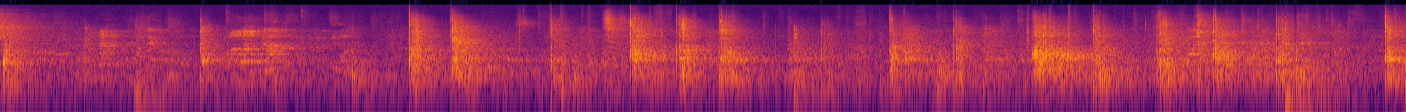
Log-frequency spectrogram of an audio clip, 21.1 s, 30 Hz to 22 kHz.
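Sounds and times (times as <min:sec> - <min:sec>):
paddles striking ball: 0:06.1 - 0:12.7, 0:13.3 - 0:21.0
ball bouncing on court: 0:08.2 - 0:08.8, 0:13.3 - 0:20.2, 0:20.8 - 0:21.0.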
